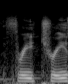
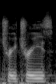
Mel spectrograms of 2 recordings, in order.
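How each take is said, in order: First: Three starts with a th sound. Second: Three starts with a plain t sound.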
